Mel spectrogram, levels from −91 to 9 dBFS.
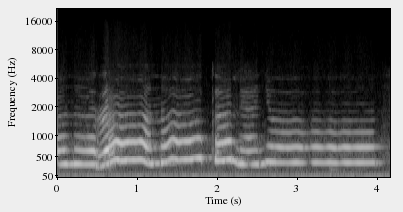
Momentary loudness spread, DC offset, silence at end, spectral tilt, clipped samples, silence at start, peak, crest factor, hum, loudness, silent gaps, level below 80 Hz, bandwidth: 7 LU; under 0.1%; 0 s; -9 dB/octave; under 0.1%; 0 s; -6 dBFS; 14 dB; none; -21 LUFS; none; -44 dBFS; 4.8 kHz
